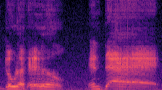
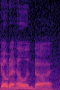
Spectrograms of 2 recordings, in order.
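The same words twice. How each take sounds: First: It is said with hateful, contemptuous anger. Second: It is said lightly, in a joking manner. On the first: The speaker truly despises them. "that's what a slur really sounds like" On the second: The speaker is only kidding around. "I might be making a joke"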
